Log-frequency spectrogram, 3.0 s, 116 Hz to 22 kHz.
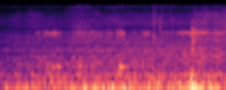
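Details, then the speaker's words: Core 2 Duo desktop PC, upgraded more than six months earlier, case open, idle: a low steady hum with no rattles, ticks or surging. Normal quiet fan noise, far quieter than the old PSU fan. "Тем более, когда корпус закрыт, вообще ничего не слышно. Ну, комфортный шум, естественно, если прислушаться, то можно всё, что угодно услышать, но не сравнить с тем, что было."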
